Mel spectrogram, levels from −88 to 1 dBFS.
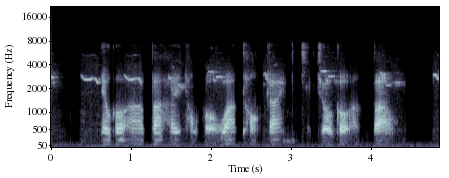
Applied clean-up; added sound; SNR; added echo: neural diffusion model UNIVERSE++.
